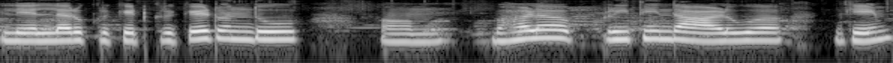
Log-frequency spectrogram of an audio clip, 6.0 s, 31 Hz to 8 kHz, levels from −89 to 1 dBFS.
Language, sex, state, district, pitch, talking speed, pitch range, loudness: Kannada, female, Karnataka, Belgaum, 230 Hz, 120 wpm, 220-255 Hz, -16 LUFS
